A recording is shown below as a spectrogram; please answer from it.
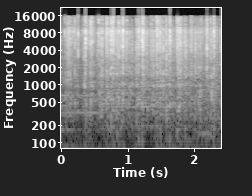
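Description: Paper butter wrapper crinkling in a rapid, irregular crackle as a stick of butter is peeled out of it.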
